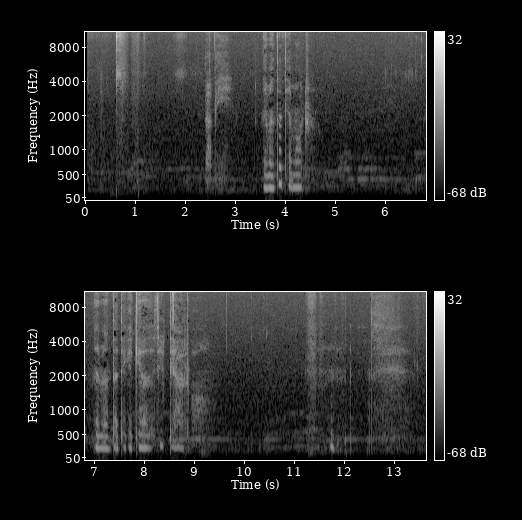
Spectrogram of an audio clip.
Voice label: Pillow Talk (Spanish)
